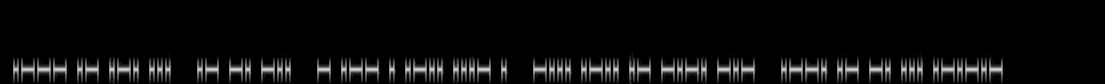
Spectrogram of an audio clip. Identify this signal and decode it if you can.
Morse code, heard as a keyed tone, about 32 wpm, 700 Hz. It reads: JARS AND TWELVE BLACK PANS.
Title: Pangram Challenge v2 - 30wpm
